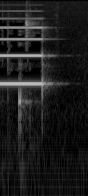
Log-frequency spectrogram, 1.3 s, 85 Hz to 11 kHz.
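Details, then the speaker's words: Steady high electronic alarm tone with brief clicks, ending abruptly as a corpuls3 defibrillator, set manually to 50 joules during a daily function test, charges and delivers its shock. Finding: defibrillator shock delivery tone. "reduzieren die Energie jetzt auf 50 Joule bestätigen durch Druck laden und geben den Schock ab"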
